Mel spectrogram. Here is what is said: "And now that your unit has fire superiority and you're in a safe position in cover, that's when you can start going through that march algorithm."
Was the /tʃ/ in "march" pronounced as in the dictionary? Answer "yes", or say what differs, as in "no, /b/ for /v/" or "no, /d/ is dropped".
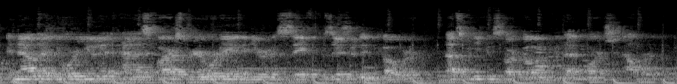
no, /tʃ/ is dropped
